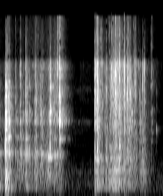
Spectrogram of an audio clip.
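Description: Plastic markers and pens clattering against each other and the wood of a small painted crate as it is handled. There are two quick runs of clatter with a short silence between them, about a second in.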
